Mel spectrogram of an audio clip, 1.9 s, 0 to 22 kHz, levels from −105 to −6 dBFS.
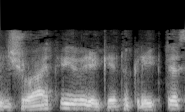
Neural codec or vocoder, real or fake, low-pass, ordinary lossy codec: codec, 24 kHz, 1.5 kbps, HILCodec; fake; 7.2 kHz; MP3, 32 kbps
